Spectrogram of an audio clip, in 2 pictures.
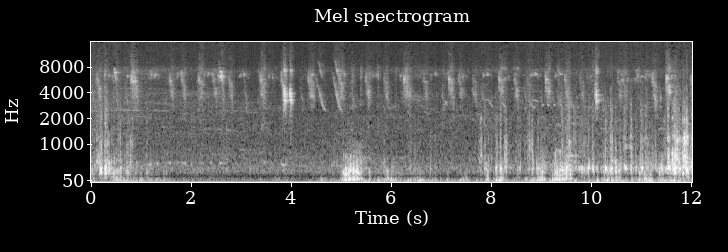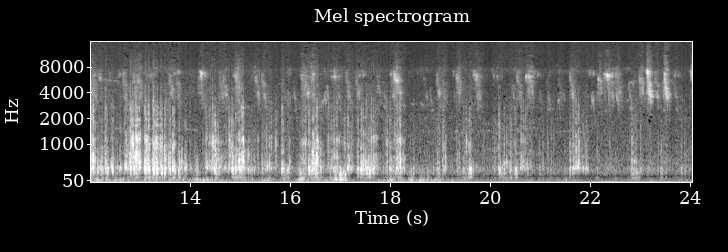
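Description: Faint, rapid, high-pitched bird chirps and peeps throughout, with a few louder, lower noisy bursts around the middle.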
